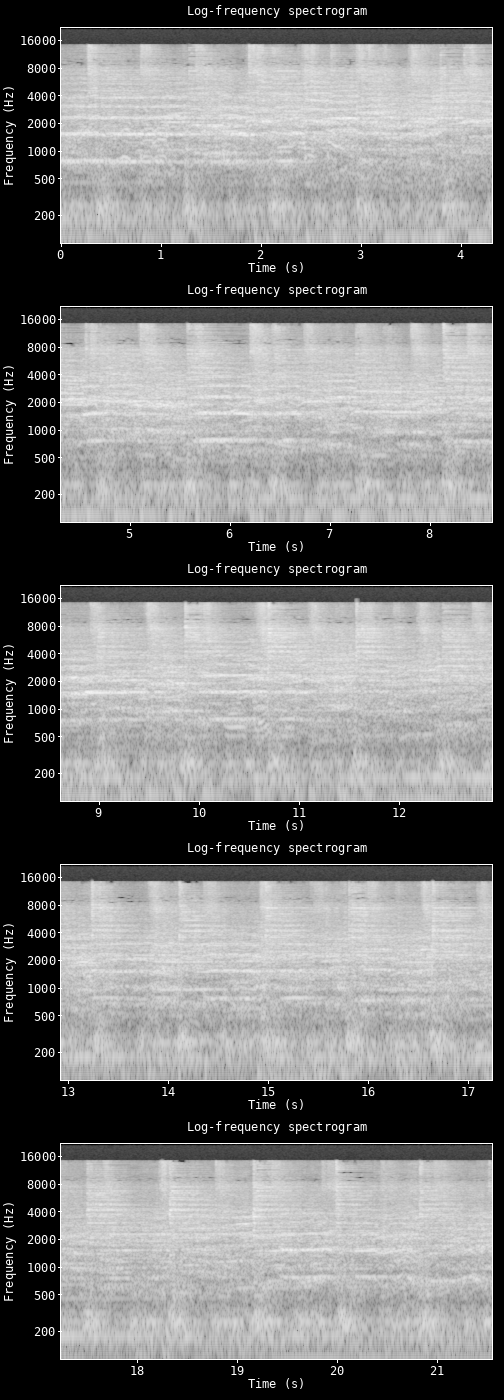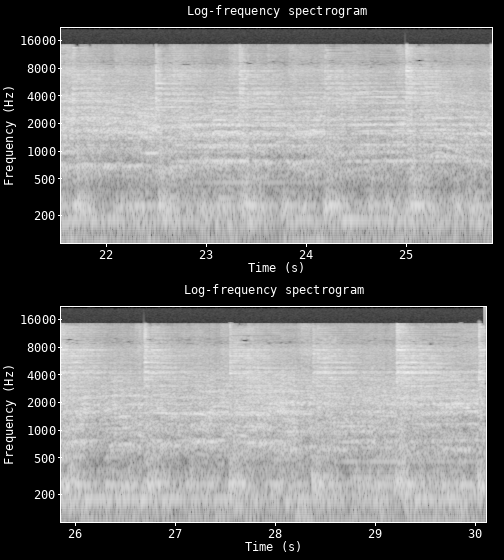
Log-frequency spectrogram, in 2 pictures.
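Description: Loud processional music with a fast, steady percussion beat and held melodic tones over it, with crowd noise underneath.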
